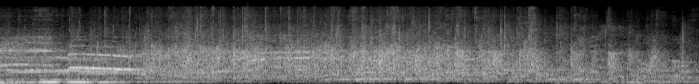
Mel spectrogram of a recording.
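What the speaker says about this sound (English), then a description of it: "With a round of applause to our newlywed couple" Guests at a Samoan gospel show give a round of applause for a newlywed couple, a loud, sustained wash of clapping and crowd noise that follows a fading musical chord.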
